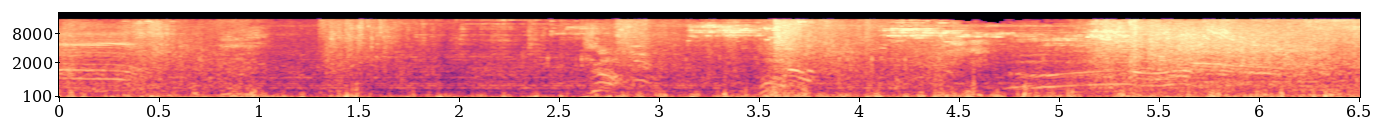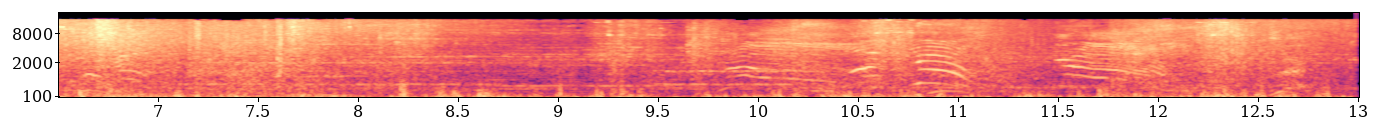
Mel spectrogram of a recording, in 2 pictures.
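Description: Heavy blows thud and clang in a fight.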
